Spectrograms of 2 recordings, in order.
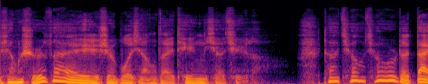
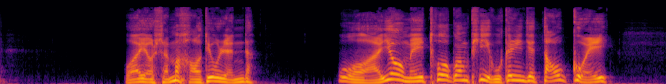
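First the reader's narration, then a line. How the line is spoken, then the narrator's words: Loud angry shout. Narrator (Chinese): 他大声地叫着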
